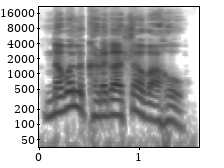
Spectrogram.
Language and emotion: Marathi, neutral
